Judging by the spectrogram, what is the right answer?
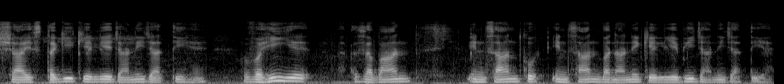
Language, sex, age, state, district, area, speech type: Urdu, male, 18-30, Delhi, South Delhi, urban, spontaneous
